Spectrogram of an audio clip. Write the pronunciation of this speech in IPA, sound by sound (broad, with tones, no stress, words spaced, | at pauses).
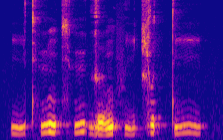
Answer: i˨˩˦ tʰy˧˥˧ŋt͡sʰy˧˥˧ɡəː˨˩˦ŋ fi˨˩˦t͡ɕʊ˧˥˧ tːi˧˥˧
